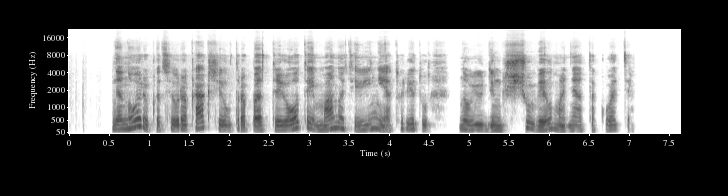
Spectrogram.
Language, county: Lithuanian, Vilnius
